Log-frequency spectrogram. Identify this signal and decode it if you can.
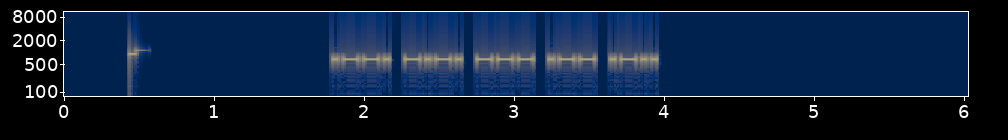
Morse code, heard as a keyed tone, about 36 wpm, 690 Hz. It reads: PCOWL
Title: Code Groups - 5 Letters - 35wpm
